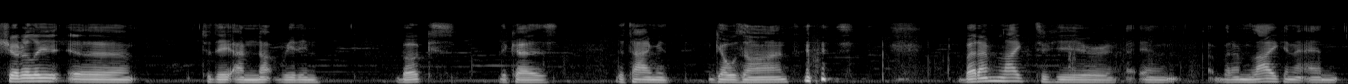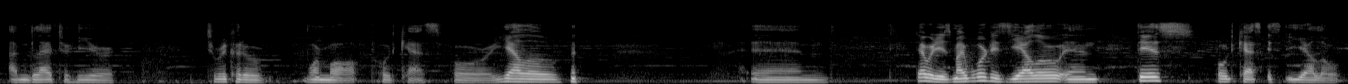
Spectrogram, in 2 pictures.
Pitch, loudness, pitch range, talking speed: 120 Hz, -26 LUFS, 110-150 Hz, 105 wpm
